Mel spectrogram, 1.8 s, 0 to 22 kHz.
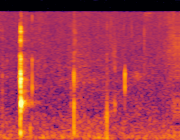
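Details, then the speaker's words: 17-day-old baby girl with deep hiccups in the morning, sitting quietly: a few sharp, brief hiccup sounds in a quiet room; ordinary newborn hiccups. "she was just sitting here being a good girl and then you come and that's whoa those are some deep hiccups huh"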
